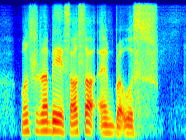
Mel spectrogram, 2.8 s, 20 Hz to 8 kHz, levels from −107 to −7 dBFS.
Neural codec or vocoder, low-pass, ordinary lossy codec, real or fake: codec, 16 kHz, 0.7 kbps, FocalCodec; 7.2 kHz; Opus, 64 kbps; fake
